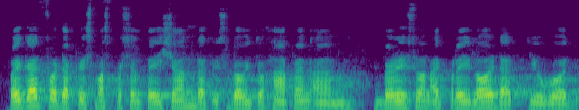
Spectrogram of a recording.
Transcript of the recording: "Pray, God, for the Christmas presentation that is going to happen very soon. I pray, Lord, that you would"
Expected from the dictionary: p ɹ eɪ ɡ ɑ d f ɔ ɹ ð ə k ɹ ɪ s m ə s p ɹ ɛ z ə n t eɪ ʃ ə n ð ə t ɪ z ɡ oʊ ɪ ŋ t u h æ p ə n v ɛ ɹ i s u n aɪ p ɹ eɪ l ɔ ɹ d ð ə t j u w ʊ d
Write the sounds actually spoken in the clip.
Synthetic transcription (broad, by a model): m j ɡ ɑ d f ɔ ɹ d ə k ɹ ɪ s m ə s p ɹ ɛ s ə n t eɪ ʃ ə n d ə t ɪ s ɡ oʊ ɪ ŋ t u h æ p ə n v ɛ ɹ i s u n aɪ p ɹ eɪ l ɔ ɹ d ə t j u w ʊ d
